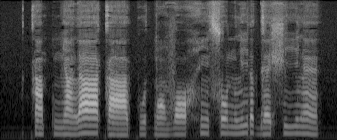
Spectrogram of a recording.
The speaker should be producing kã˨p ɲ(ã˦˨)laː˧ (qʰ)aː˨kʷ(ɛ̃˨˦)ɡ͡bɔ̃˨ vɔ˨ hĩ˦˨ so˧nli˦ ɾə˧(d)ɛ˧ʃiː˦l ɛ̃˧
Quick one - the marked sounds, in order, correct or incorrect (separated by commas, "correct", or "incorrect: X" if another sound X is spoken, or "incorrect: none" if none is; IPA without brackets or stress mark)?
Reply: incorrect: ã˨, incorrect: k, incorrect: ɛ˨˦, incorrect: ɡ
